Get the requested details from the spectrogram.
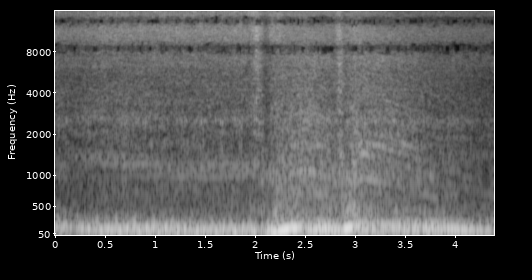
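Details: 5.3 LS-swapped Pontiac Firebird with new LS1 Corvette filter regulator and stainless L59 flex fuel rail: smooth idle, then two clean quick blips rising and falling with no stumble or miss; V8 sounds much better and healthy.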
